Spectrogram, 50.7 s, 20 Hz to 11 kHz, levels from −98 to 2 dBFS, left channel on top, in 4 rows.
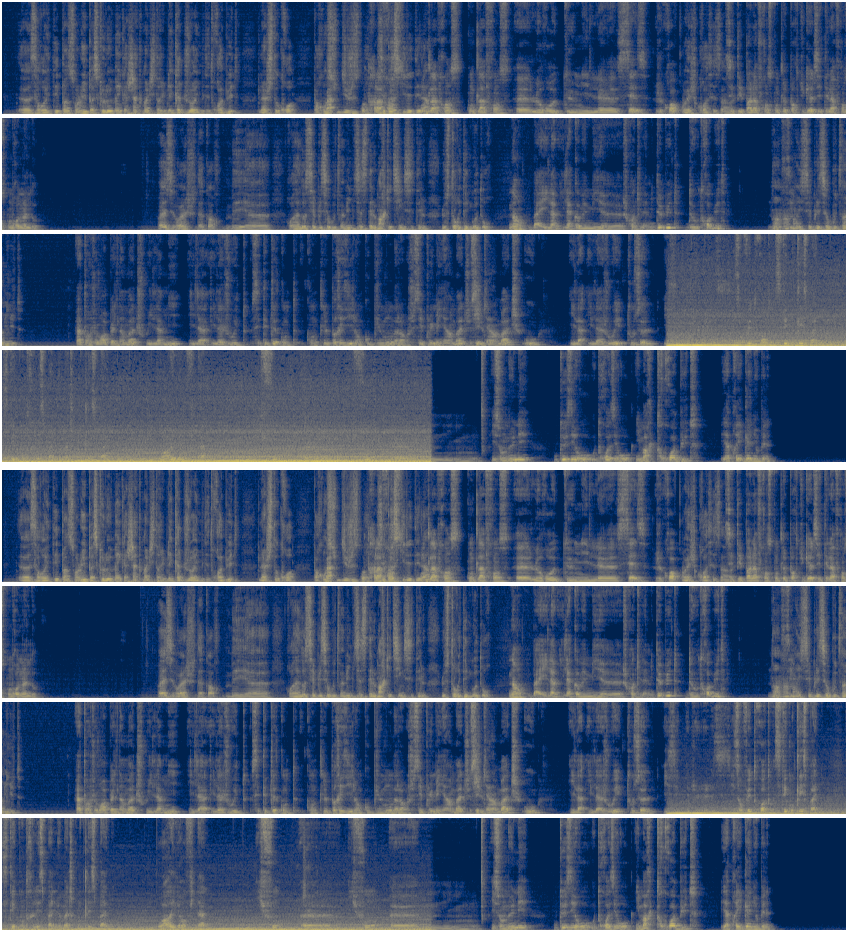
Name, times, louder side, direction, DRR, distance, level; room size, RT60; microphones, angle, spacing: voice 1, 0.2-3.5 3.8-4.4 4.7-5.3 5.6-6.4 10.2-11.0 15.0-20.0 24.1-25.5 32.4-32.5 42.5-42.7, equal, 30° right, 1.1 m, -34 dB
voice 2, 5.4-6.0 6.3-10.2 10.8-13.2 20.3-23.5 24.4-24.6 26.4-33.4 33.8-39.7 40.3-41.2 41.8-45.9 46.2-48.4 48.8-49.5, right 1 dB, 55° right, 1.3 m, -34 dB
sound 1, 35.3-44.4, left 7 dB, 85° left, 0.3 m, -21 dB
5.6 x 2.0 x 4.3 m
head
